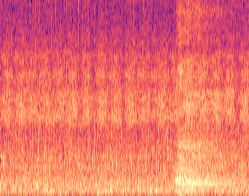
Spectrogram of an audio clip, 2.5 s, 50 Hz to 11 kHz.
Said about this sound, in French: La Sorgue est une toute petite rivière de 35 km seulement. Mais son débit est impressionnant! Regarde!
